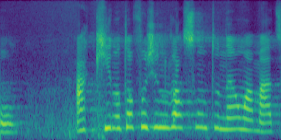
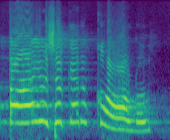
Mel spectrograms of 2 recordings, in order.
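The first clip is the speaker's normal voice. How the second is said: put-on a touch of pouty little-girl whine; whiny, wanting a cuddle; 5 semitones higher than usual. Preacher voicing herself asking God for a cuddle, mildly whiny. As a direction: beg Dad to be held, mildly pouty. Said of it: "Tem dia que eu tô tão manhosa".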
